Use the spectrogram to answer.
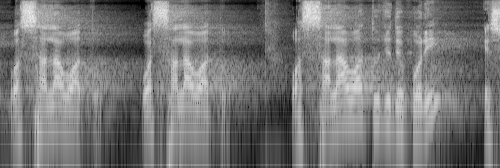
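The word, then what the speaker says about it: وَالصَّلَوَاتُ: তারপরে ওয়াসসালাওয়াতু, এই শব্দটা আমরা বলি কি ওয়াসসালাওয়াতু, ওয়াসসালাওয়াতু।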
